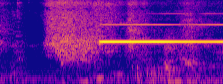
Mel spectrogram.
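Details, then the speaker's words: Two-door refrigerator short repair: steady piercing beep from a continuity tester reading an apparent short to body, but only through the still-connected defrost timer. "Nah, ini ada ini ya. seperti short."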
